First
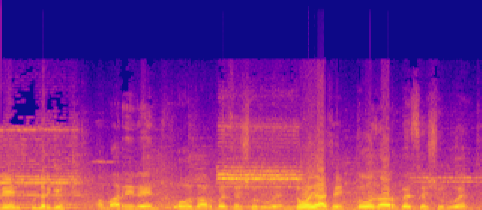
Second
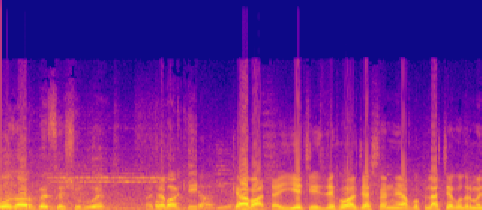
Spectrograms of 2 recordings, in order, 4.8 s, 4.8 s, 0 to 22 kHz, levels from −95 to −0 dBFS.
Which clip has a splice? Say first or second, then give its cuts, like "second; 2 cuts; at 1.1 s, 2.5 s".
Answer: second; 1 cut; at 2.1 s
